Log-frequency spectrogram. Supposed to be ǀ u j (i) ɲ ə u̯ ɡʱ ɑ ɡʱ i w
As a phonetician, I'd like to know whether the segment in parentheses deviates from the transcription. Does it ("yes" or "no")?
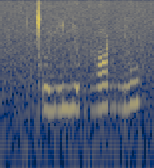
no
